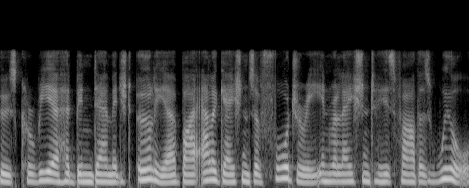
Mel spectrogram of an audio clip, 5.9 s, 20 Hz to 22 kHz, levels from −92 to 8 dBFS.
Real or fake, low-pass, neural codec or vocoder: real; 7.2 kHz; none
